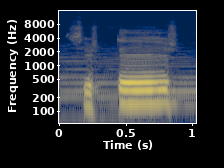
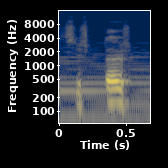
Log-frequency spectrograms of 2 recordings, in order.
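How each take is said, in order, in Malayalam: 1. നടുവിലെ സ്വരം നീണ്ടതാണ്. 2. നടുവിലെ സ്വരം ഹ്രസ്വമാണ്, നീട്ടിയതല്ല. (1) "ശിഷ്ടേ എന്ന് നീട്ടിക്കഴിഞ്ഞാൽ ഈ എന്നുള്ളത് ചെറുതായിട്ട് വരും" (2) "ശിഷ്ടേഷ്ട എന്നൊക്കെ നമ്മൾ ചൊല്ലാറുണ്ട്. ഇതവിടെ അങ്ങനെയല്ല"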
